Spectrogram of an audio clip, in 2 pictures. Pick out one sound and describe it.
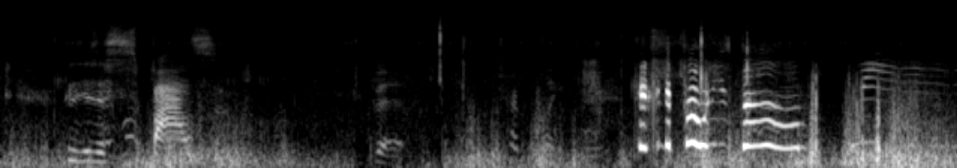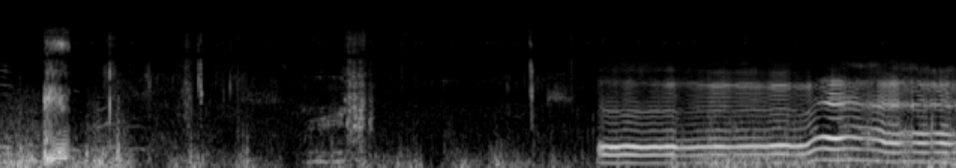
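A horse's hooves thud on a dirt path at a walk.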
